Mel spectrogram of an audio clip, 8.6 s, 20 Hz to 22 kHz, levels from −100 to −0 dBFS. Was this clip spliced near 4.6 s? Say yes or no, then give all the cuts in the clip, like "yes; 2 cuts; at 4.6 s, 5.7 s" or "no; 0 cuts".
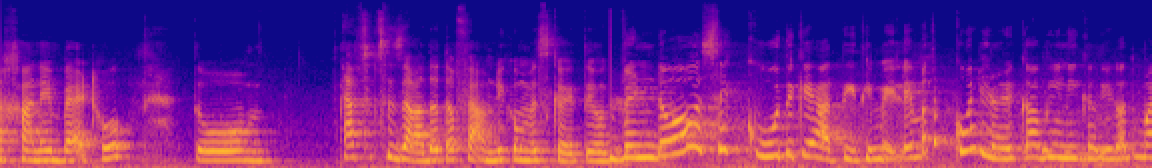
yes; 1 cut; at 4.6 s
